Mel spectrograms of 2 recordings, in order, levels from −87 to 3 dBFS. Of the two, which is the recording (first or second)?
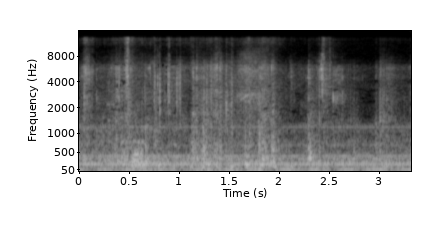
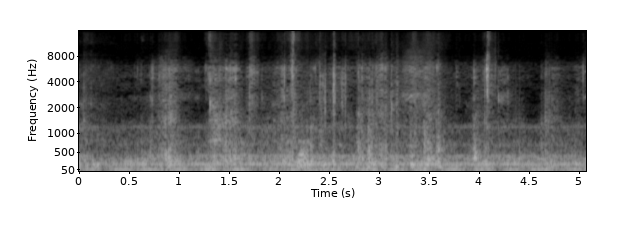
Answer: first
